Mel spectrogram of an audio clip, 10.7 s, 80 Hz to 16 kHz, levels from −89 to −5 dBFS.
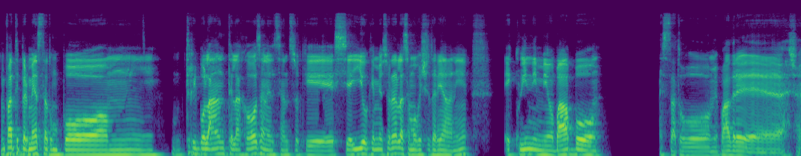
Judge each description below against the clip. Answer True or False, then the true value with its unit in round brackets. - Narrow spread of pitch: True (2.1 semitones)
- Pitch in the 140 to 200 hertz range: False (115 Hz)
